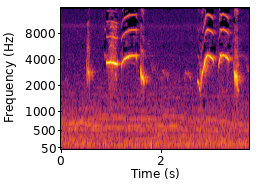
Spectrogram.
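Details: White-rumped shama song played to provoke a kacer into singing and opening its tail: clear high whistles and sharp rising and falling notes in short bursts separated by pauses, over a faint steady hum.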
